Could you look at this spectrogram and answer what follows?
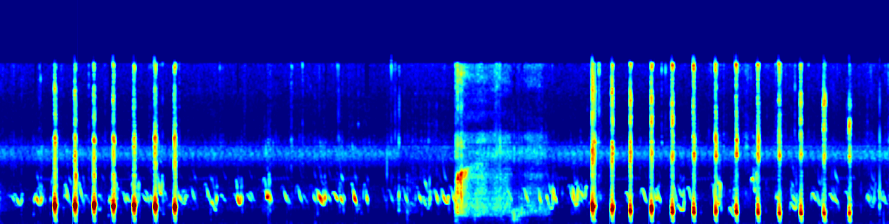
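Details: Soft twittering peeps from Grey francolin chicks looking for food, laid over rapid regular clicks; a brief rushing, scraping noise interrupts the middle before the clicks and peeps resume.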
